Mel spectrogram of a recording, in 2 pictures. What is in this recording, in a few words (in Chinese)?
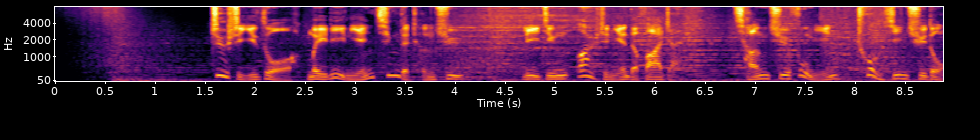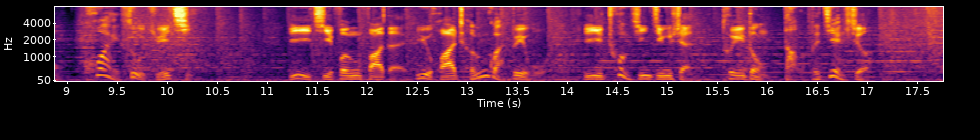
大气威严政府专题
